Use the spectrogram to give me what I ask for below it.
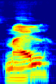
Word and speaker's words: Maël: Next one is Mael. Sorry if I mispronounce some of your name. I don't know you yet, but I will. You pronounce it perfectly.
